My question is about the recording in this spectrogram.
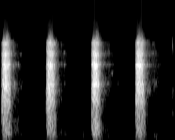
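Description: A man doing breath of fire (Kapalabhati): sharp, forceful exhales through the nose, like a sneeze, about two a second. Four short puffs, each starting suddenly and fading fast.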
